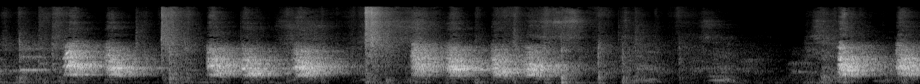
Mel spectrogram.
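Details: Rottweiler puppies in a training routine for high-performance guard work, barking in rapid bursts: about ten sharp, harsh barks, some in quick pairs, with a short pause before a final loud pair.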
